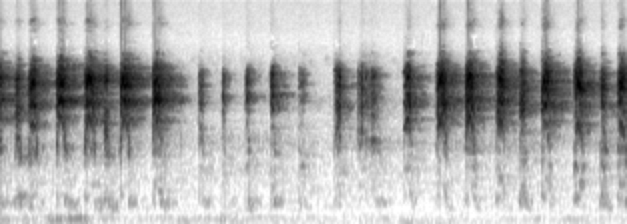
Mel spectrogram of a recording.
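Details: Chukar partridge, Pakistan: quick runs of rasping, squawky notes in clusters, a short pause near the middle, then a faster resumed burst; notes sound harsh and evenly pitched, with faint low rumble underneath.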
